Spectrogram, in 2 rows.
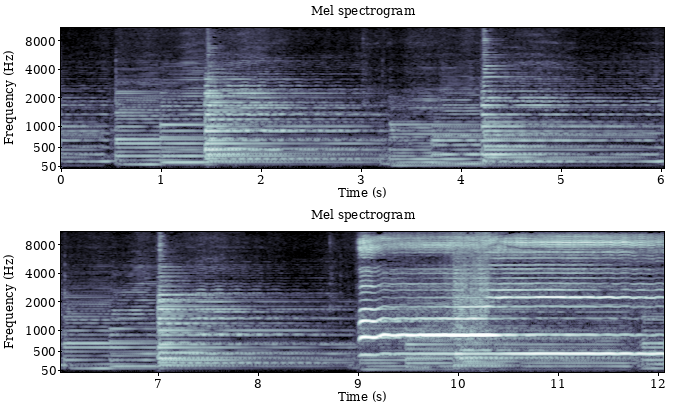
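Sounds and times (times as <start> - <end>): bowed strings in slow chords: 0.0 - 12.0.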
